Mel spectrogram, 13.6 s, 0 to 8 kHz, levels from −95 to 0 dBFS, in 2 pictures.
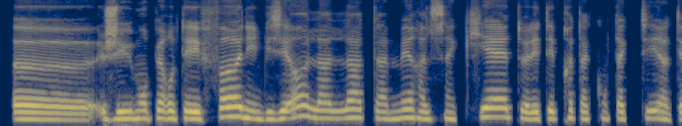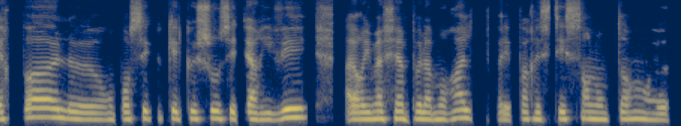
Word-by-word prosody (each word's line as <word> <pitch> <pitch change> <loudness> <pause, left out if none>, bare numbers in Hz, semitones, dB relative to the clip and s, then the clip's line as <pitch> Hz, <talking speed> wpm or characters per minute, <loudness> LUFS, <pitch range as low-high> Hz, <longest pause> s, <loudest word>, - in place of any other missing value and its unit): heu, 160 -3 +3
j'ai 170 0 +3
eu 175 0 +3
mon 180 -1 0
père 185 0 0
au 180 - +4
téléphone, 205 +6 +4
il 180 -3 0
me - - -3
disait: 170 +2 +1
«Oh 240 +2 +2
là, 190 -2 0
là 200 +2 0
ta 175 -3 -4
mère 190 +2 -1
elle 165 0 -1
s'inquiète, 210 +5 0
elle 165 -1 +2
était 175 +2 +1
prête 190 -2 -5
à 165 - -1
contacter 180 +1 -5
Interpol, 200 +5 0
heu, 160 -2 -1
on 155 0 -7
pensait 165 +2 -2
que 170 -1 -17
quelque 180 0 -1
chose 180 0 0
était 170 0 0
arrivé». 170 +7 +3 0.4
Alors 165 0 +1
il 165 - +1
m'a 175 0 +2
fait 175 +1 -3
un 175 - +3
peu 175 +2 -3
la 165 -1 +1
morale, 170 +5 -1
qu'il - - -30
fallait 75 0 -6
pas 170 - -5
rester 170 0 -2
sans 175 +1 -4
longtemps, 170 0 -2
heu - - -4
175 Hz, 200 wpm, -24 LUFS, 165-185 Hz, 0.4 s, au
